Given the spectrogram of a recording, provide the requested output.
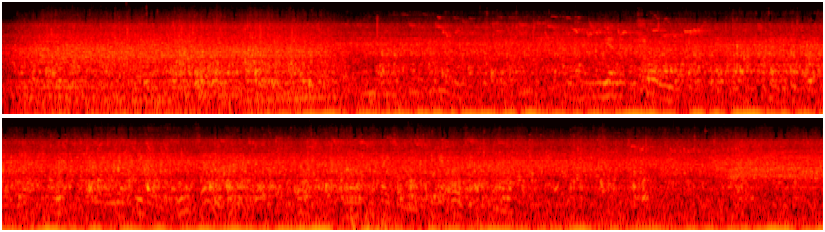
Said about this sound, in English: I must just point out, the noise you're hearing is the prop wash from the other electric boat ahead of us. You know, it really is coming to something where you're getting annoyed at the sound of the electric boat ahead of you for being too loud.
